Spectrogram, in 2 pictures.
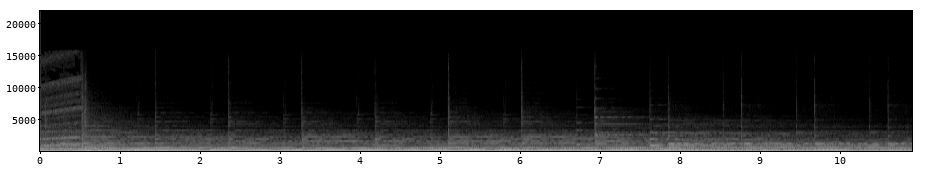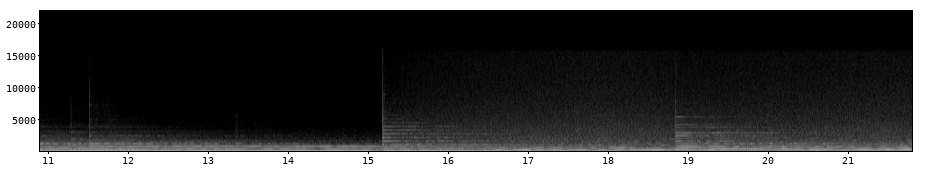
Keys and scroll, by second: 11.1 Escape, 14.5 Escape, 18.4 Caps_Lock.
